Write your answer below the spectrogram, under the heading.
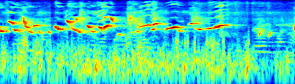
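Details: White-rumped shama song used to lure other birds into singing: varied whistled phrases, rising and falling in quick succession, over a steady low background hum.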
